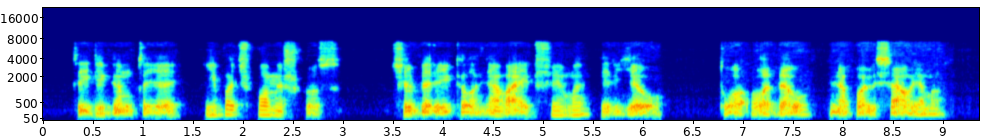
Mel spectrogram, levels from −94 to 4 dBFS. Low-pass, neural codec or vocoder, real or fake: 7.2 kHz; vocoder, 22.05 kHz, 80 mel bands, HiFi-GAN; fake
